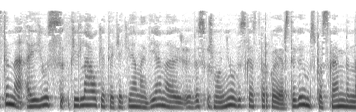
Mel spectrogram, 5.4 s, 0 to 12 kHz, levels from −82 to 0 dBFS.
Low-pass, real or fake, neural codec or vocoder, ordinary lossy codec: 10.8 kHz; real; none; MP3, 32 kbps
